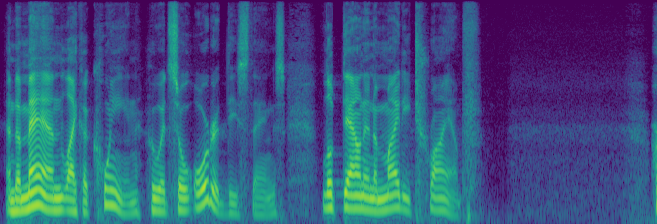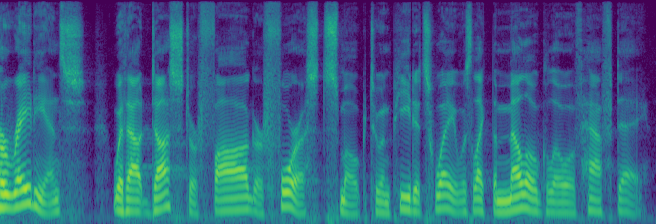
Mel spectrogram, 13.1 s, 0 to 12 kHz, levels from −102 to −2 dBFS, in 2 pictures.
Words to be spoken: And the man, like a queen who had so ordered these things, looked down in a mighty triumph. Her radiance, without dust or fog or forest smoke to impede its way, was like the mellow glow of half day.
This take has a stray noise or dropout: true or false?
false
